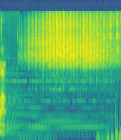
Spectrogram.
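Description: Quiet suspense music: a few held, sustained tones under a high, hissing, shaker-like rattle.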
